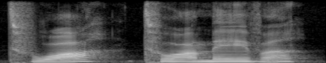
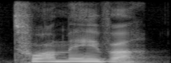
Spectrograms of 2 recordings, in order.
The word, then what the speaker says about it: tvameva: And it's kind of a, um, it's spelled T V A M E V A, but I believe in Sanskrit it's usually pronounced with a more of a W sound or a combination like Twa, Twa, twa meva.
